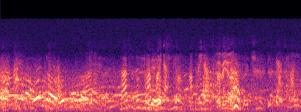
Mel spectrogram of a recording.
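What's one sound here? Several men sing together, heard through a muffled old recording.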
